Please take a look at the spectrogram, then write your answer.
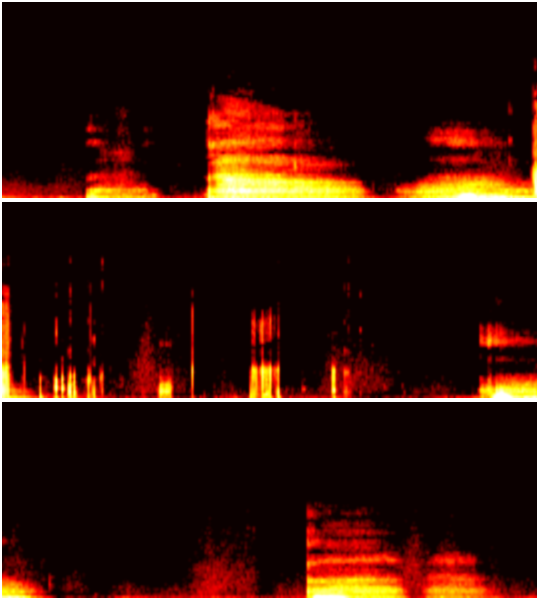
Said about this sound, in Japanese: あくび。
